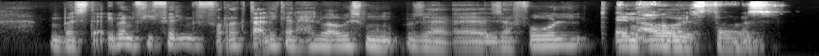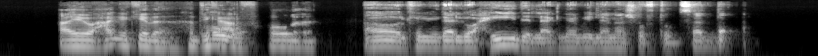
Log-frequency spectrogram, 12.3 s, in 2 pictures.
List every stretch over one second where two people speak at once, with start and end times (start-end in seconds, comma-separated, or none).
4.6-5.9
